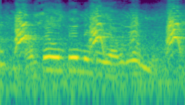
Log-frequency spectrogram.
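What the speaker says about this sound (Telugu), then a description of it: "ఆవిడ మొరుగుతుంది" A dog barks and yips in short, close bursts at a home where chickens are kept, with whimpering tones between the barks.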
